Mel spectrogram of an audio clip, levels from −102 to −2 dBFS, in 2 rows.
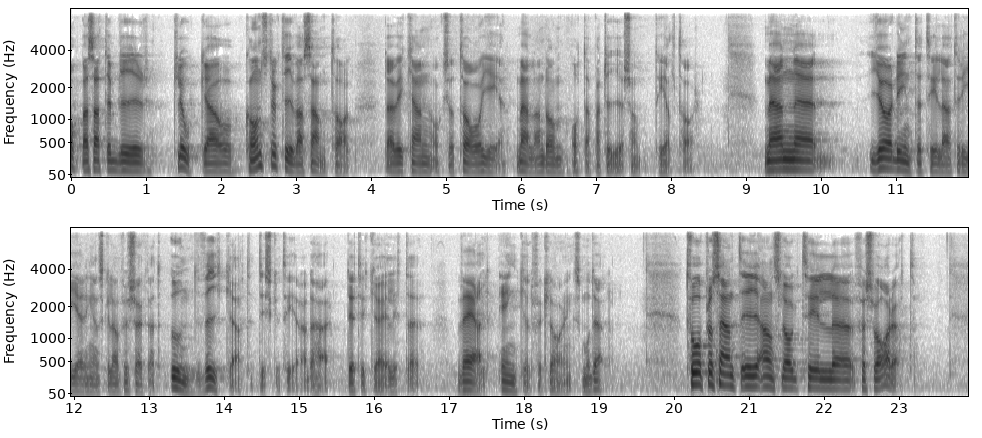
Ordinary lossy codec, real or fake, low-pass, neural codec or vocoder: none; real; 7.2 kHz; none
